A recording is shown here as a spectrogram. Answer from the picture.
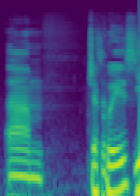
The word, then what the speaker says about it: Jacquees: Jacquees? – Yes.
